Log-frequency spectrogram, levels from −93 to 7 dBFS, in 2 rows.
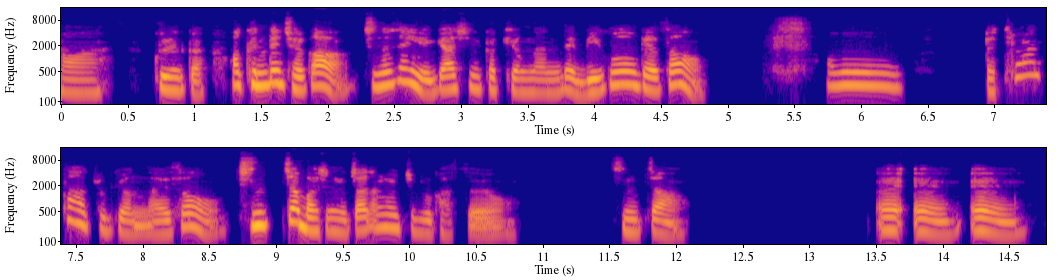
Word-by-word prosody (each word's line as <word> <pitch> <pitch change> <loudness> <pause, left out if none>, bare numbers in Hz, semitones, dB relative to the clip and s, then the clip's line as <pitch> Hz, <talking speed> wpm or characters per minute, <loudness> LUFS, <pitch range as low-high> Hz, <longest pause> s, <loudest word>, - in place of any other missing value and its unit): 아. 160 0 -6 0.3
그러니까요. 185 -6 +1 0.2
아 245 - +5
근데 255 +2 +6
제가 220 -1 +4
지금 230 0 0
선생님이 260 - +2
얘기하시니까 195 +3 0
기억나는데 170 0 -3
미국에서 210 - +2 0.9
어 235 - -8 1.2
애틀랜타 375 - -3
쪽이었나에서 175 +1 -3
진짜 240 +5 +5
맛있는 175 -6 +2
짜장면 205 +4 0
집을 160 -4 -7
갔어요, 75 - -8 0.7
진짜. 165 -3 -3 1.4
예 185 -1 +2
예. 155 -3 -2
예. 160 -4 0
185 Hz, 250 characters per minute, -23 LUFS, 165-235 Hz, 1.4 s, 근데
